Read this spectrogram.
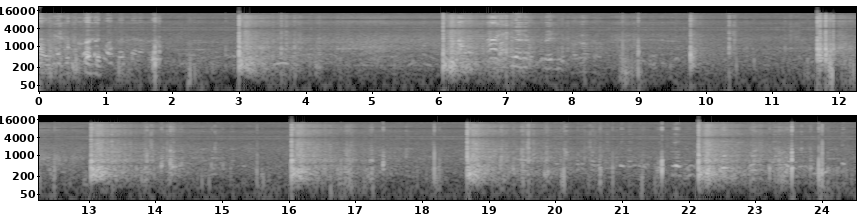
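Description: Fireworks crackle and fizzle after each burst.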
